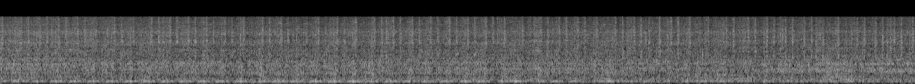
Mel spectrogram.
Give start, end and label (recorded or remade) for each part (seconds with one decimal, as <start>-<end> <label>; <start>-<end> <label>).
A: 0.0-7.4 recorded; 7.4-8.3 remade; 8.3-9.2 recorded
